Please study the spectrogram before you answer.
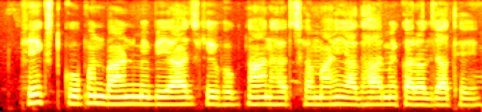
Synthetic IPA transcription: pʰɪksʈkoːpənbãːɳɖmẽbiaːd͡ʒkebʱʊɡt̪aːnɦəɾt͡ʃʰəmaːɦiaːd̪ʱaːɾmẽkəɾəld͡ʒaːt̪ɦeː

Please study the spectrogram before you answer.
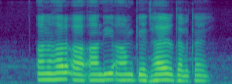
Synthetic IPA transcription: ənɦəɾaːʔãːd̪iaːmked͡ʒʱaːɪɾd̪əlkəj

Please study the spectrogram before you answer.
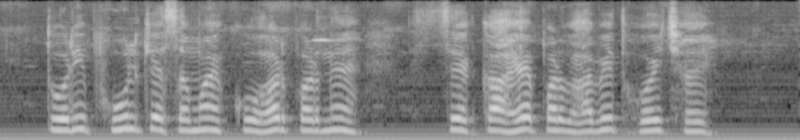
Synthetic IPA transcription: t̪oːɾipʰuːlkesəməjkoːɦəɾpəɽne | sekaːɦepɾəbʱaːʋɪt̪ɦoːjt͡ʃʰɛ

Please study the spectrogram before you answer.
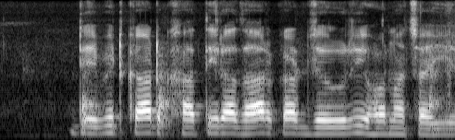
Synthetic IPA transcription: ɖebʱiʈkaɾɖkʰat̪iɾad̪ʱaɾkaɾɖd͡ʒəɾuɾiɦonat͡ʃaɦie

